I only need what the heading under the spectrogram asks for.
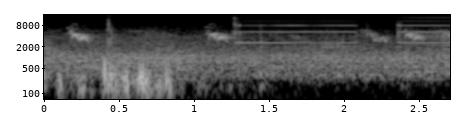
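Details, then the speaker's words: Kymco Agility 125 stator removed from the bike: meter on continuity across the two terminals gives a steady high-pitched tone twice, about a second each, showing the coils shorted together when they shouldn't be. "and we can definitely see they're shorted out and i'm fairly certain they shouldn't be"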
